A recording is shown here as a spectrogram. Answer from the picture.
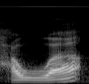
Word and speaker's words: হাওয়া: করেছেন হাওয়া আলাইহিস সালাম অনেকে হাওয়া বলে যাই হোক সঠিক উচ্চারণটি হচ্ছে সঠিক উচ্চারণটা হবে হাওয়া আলাইহিস সালাম উনাকে আল্লাহতালা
